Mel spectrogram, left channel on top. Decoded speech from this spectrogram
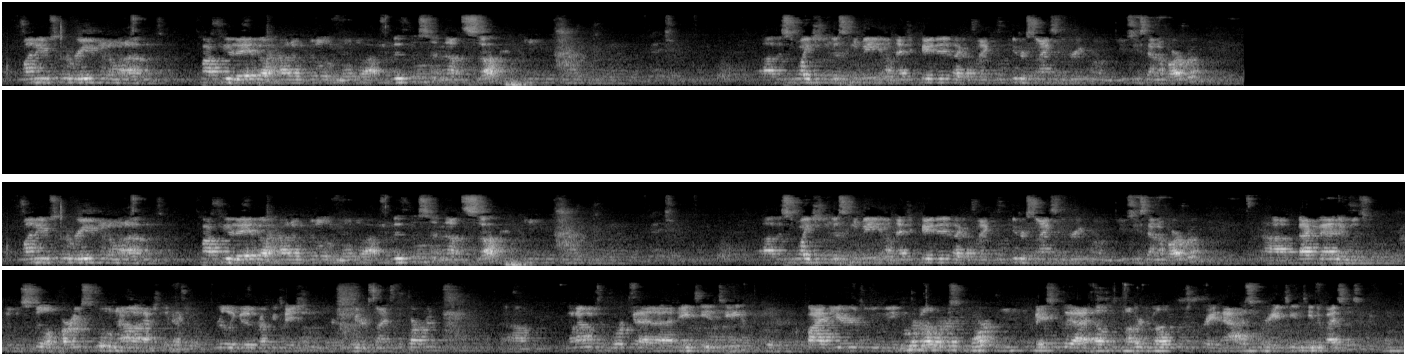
My name is Karim, and I'm going to talk to you today about how to build a mobile apps business and not suck. This is why you should listen to me. I'm educated. I got my computer science degree from UC Santa Barbara. Back then, it was still a party school. Now it actually has a really good reputation in their computer science department. Then I went to work at AT&T for 5 years doing developer support. Basically, I helped other developers create apps for AT&T devices.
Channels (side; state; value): left; drops out; at 12.5 s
